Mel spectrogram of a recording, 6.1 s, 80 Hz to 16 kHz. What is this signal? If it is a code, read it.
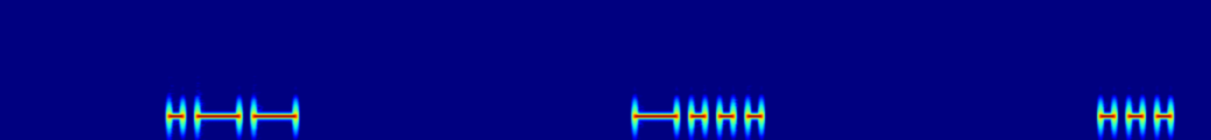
Morse code, heard as a keyed tone, about 17 wpm, spaced as for 5 wpm, 700 Hz. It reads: WBS
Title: USA Call Signs - 6 Characters - 8x Character Spacing - 17wpm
